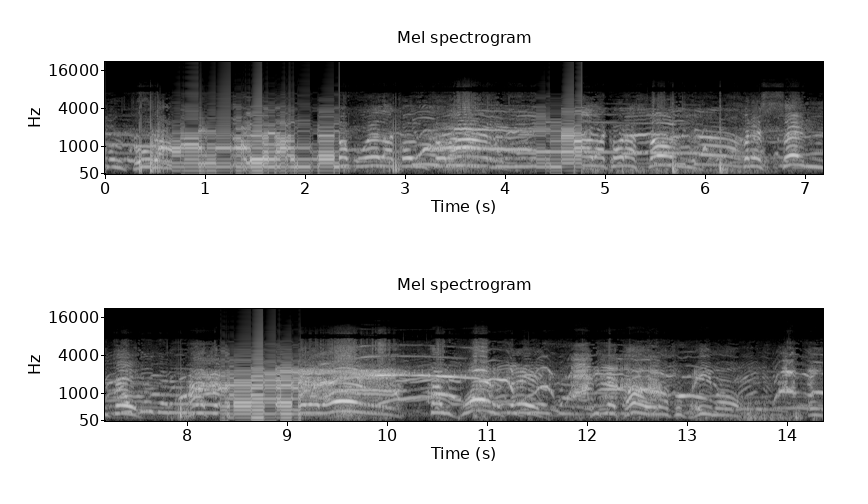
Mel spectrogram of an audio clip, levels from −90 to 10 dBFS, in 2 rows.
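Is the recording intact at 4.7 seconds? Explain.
No. At 4.7 seconds the audio is caught in robotic sound from repeated short buffers, running from 4.31 to 4.76 s. Throughout that span the sound turns into a rigid, metallic buzz pitched at 134 Hz that follows the original only roughly. The likely cause is audio arriving too slowly, so a fragment of about 7.5 ms is looped over and over while the real material is skipped, which fits that fixed buzz frequency.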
